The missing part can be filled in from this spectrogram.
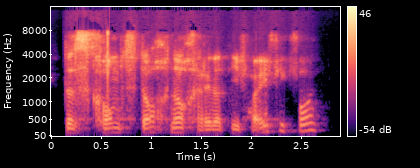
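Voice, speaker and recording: A man talks at a very slow pace. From Switzerland. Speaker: web company manager. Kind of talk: interview.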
